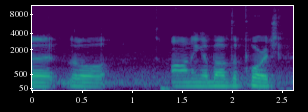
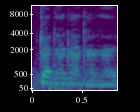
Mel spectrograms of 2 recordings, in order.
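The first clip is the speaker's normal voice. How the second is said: mock gunfire sounds; 7 semitones higher, 6 dB quieter, faster than usual. Imitating gunfire upstairs.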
